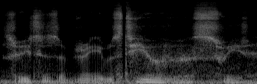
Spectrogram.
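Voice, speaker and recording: A man's voice: low voice, animated, slow, gravelly, full character voice. A man playing a sleepy, ailing butler. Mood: tender, drowsy. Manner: soft, whispery, affectionate, repeats phrases. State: sick and sleepy. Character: devoted, gentle male butler, ill in bed. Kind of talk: ASMR roleplay.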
